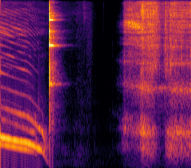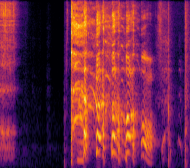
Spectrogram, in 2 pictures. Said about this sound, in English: I slurped a little too much. Patting myself on the back. Oh my god. At least it was a good, delicious tasting cough. I coughed because I started laughing at you.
